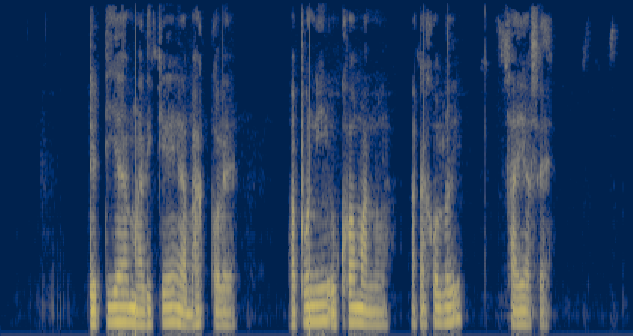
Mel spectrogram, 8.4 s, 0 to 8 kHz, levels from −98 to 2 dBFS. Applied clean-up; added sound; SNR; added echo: none; none; none; none.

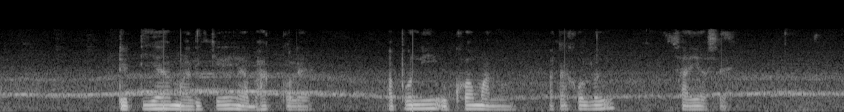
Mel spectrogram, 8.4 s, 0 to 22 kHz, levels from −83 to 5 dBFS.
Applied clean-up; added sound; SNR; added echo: none; Wind; 8 dB; none.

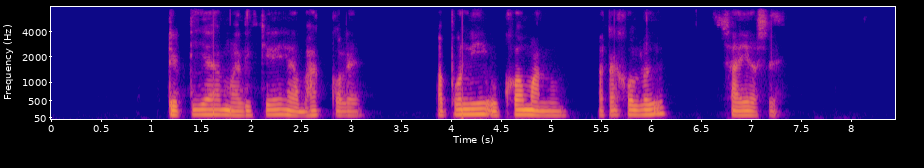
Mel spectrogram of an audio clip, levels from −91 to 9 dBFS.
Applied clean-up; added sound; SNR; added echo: neural mask model DeepFilterNet 3.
